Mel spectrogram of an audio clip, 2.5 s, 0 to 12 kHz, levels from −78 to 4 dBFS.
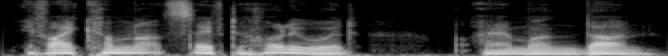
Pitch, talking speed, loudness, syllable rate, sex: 115 Hz, 240 wpm, -15 LUFS, 7.5 syllables/s, male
